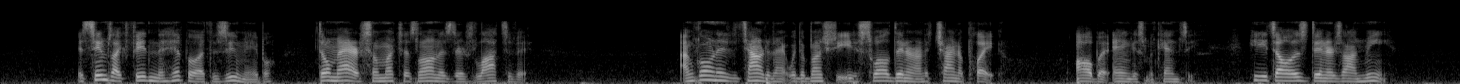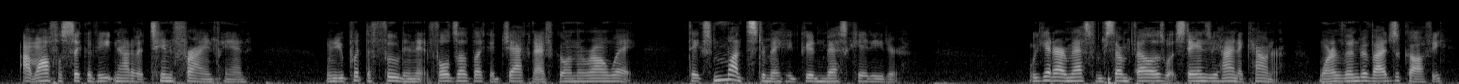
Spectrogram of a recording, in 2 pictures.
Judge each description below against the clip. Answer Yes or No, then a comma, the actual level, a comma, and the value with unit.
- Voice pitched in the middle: Yes, medium, 145 Hz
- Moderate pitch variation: Yes, average, 3.0 semitones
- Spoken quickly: Yes, fast, 215 wpm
